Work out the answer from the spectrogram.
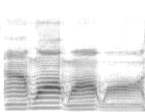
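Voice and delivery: mocking "wah, wah, wah" noise; sad trombone imitation. Mocking corny scene with sad trombone.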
